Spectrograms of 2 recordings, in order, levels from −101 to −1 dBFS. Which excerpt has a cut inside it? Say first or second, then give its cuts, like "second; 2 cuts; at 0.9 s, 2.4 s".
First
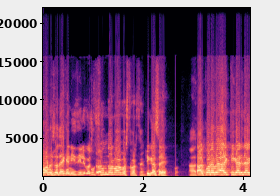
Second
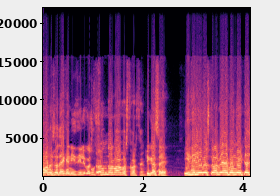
first; 1 cut; at 2.7 s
